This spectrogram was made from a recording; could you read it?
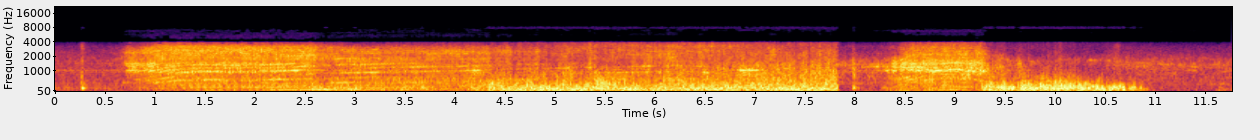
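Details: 1998 Ford Taurus SHO, 80k miles: engine revs up and down with a steady whine rising and falling with engine speed; cause unknown, driveability unaffected.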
